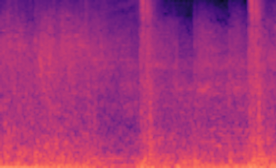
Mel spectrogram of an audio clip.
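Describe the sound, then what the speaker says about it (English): A capital ship blows apart in the space combat game Rebel Galaxy Outlaw, a loud, dense roar of blasts and crackling bursts that runs throughout, with brief sharper bangs standing out near the middle and end. "the audio sort of peaks out when a capital ship gets blown up"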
